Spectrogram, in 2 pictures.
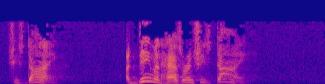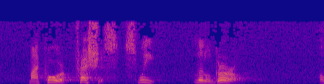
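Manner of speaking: high, pleading, breaking cries of a desperate mother; desperate begging mother. Acted. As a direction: beg for your dying daughter. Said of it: "paraphrase here maybe what she was saying or how she said it".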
